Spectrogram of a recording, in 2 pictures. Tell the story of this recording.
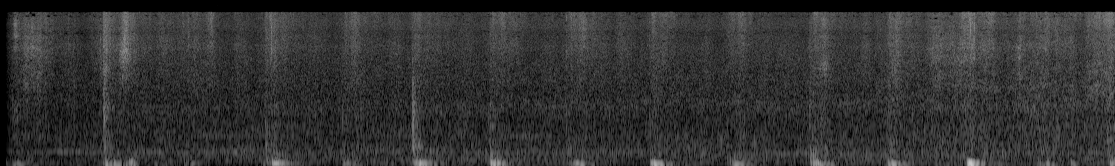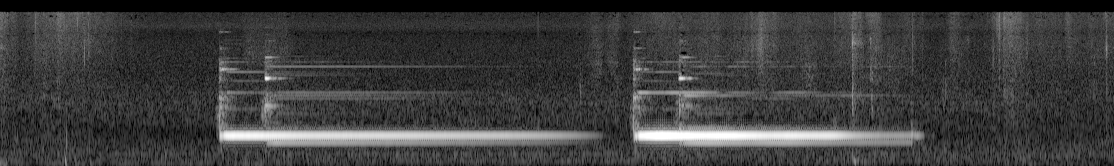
I was walking in between rooms when I heard my door bell ring.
